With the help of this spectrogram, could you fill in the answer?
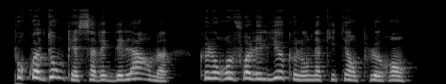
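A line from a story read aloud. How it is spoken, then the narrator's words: Young girl's exclamation. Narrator (French): s'écria la jeune fille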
